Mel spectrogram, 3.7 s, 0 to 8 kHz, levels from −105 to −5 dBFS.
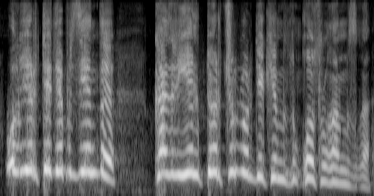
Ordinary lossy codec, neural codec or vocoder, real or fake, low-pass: none; none; real; none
